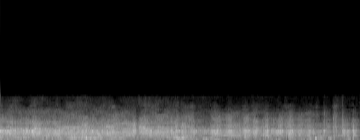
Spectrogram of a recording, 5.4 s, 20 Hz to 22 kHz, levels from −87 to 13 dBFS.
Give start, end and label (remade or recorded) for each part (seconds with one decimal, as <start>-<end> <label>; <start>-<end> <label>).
0.0-5.4 remade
